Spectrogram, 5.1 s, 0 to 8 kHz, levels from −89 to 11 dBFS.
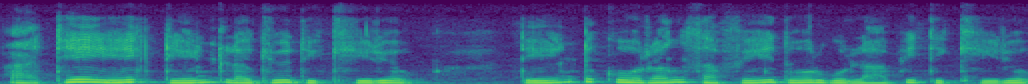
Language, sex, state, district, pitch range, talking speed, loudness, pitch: Rajasthani, female, Rajasthan, Nagaur, 170-205 Hz, 140 wpm, -15 LUFS, 180 Hz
